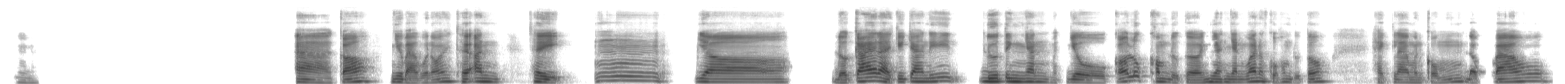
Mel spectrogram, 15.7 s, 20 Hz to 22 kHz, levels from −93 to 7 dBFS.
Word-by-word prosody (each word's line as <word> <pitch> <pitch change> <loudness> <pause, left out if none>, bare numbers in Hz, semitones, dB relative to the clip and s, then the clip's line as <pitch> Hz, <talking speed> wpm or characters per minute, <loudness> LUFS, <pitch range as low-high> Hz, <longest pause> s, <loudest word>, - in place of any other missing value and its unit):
Ừm. 105 -3 -22 2.6
À, 120 -6 +1
có, 150 +5 +3 0.2
như 135 -1 -1
bạn 100 -2 0
vừa 110 - -6
nói, 145 +5 -2
Thế 140 -2 +3
Anh 150 -3 +2 0.3
thì, 125 -5 +3 0.3
ừm, 185 +3 -10 0.9
do 135 -2 +2 0.4
được 110 -2 -2
cái 175 +3 +7
là - - +6
cái 140 -1 0
trang 150 -1 +3
đấy 175 +3 -3 0.2
đưa 150 -1 +4
tin 150 -1 +2
nhanh. 140 -3 -1
Mặc 110 0 -17
dù 115 -5 0
có 155 +3 +3
lúc 200 +2 -1
không 145 -3 -1
được 110 -1 -8
ờ, 110 -1 +1
nhanh 130 +1 -1
nhanh 125 +1 -2
quá 155 - +5
nó 160 - -1
cũng - - -8
hông 140 -1 -7
được 100 - -15
tốt. 150 +3 -2 0.4
Hoặc 130 - -9
là 120 -1 0
mình 115 -1 -9
cũng 130 +9 -7
đọc 305 - -2
báo 160 +5 +1
135 Hz, 160 wpm, -24 LUFS, 120-150 Hz, 2.6 s, cái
